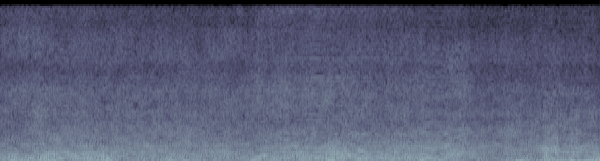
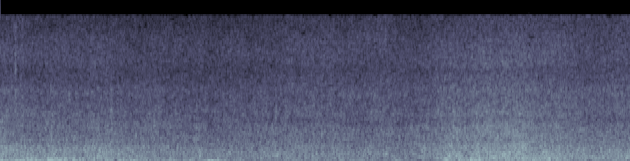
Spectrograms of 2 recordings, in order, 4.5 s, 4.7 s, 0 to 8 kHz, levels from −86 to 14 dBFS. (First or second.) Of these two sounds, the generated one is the first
